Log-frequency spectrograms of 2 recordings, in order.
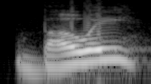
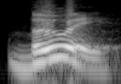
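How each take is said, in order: First: "Bowie" said BOH-ee; correct pronunciation. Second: "Bowie" said BOO-ee; Southern pronunciation. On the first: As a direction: say "Bowie" to rhyme with snowy. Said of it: "would be the correct pronunciation". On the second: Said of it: "how do we say it in the South". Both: Shown as a demonstration.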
